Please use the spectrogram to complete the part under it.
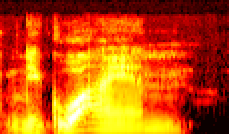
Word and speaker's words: Nguyen: Nguyen, I'm just dropping the N, but it's like Nguyen, okay.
